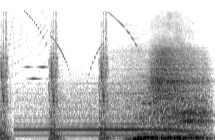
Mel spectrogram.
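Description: Logo sting of music and sound effects: three sharp hits about a second apart, with falling whooshes after the first and third, over a held tone. A deep rumble swells near the end.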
